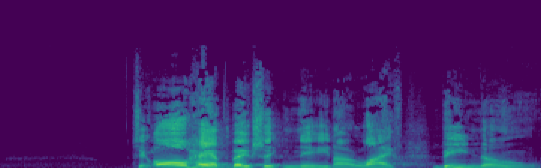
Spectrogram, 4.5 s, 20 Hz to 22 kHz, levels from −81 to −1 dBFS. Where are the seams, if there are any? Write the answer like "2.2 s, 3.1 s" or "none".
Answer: 1.2 s, 1.9 s, 2.8 s, 3.6 s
